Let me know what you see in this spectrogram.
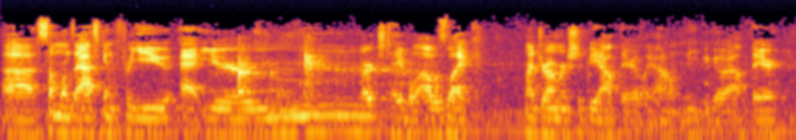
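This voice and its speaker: Against noticeable background noise, a man with a fairly low pitch and fairly even intonation speaks at a moderate pace. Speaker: preacher. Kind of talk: sermon. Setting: church. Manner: casual, conversational.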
